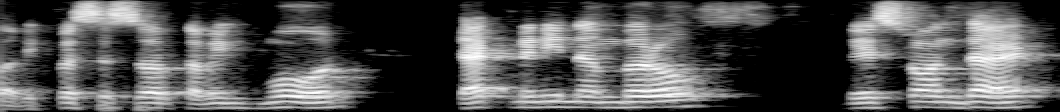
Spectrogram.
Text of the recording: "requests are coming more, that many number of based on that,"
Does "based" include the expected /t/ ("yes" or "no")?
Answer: yes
